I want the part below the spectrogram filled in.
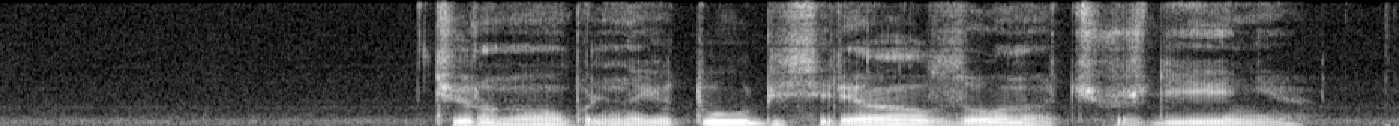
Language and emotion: Russian, sad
